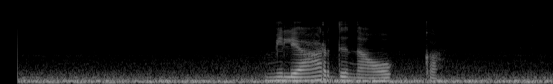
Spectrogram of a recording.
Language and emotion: Russian, neutral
